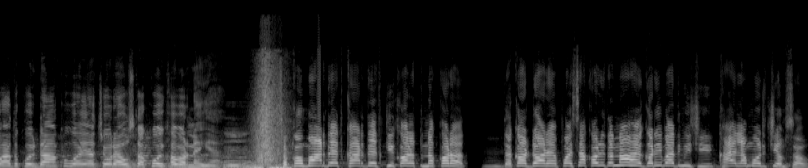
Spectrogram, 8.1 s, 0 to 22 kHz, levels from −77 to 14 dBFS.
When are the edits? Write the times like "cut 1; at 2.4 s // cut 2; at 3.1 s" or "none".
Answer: cut 1; at 2.6 s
